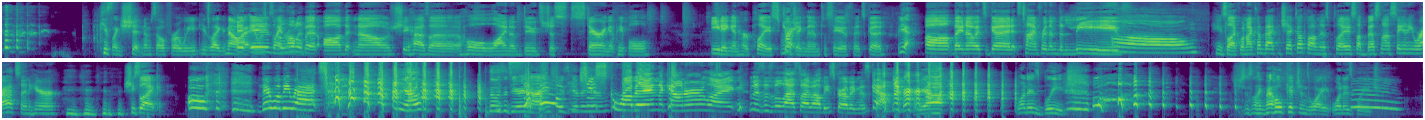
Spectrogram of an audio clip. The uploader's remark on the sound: It's in our home kitchen recording while we BOTH cook something special from the movie!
